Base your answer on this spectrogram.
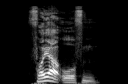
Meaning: furnace
- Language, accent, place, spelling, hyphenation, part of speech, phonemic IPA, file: German, Germany, Berlin, Feuerofen, Feu‧er‧ofen, noun, /ˈfɔɪ̯ɐˌʔoːfn̩/, De-Feuerofen.ogg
